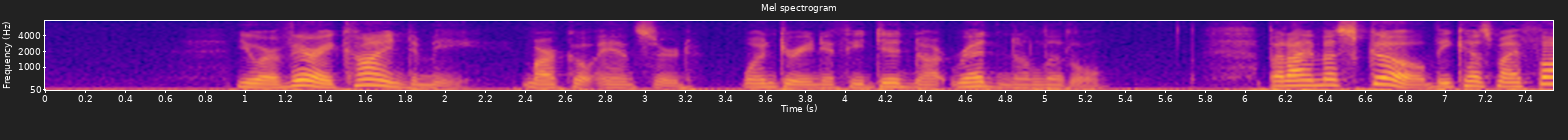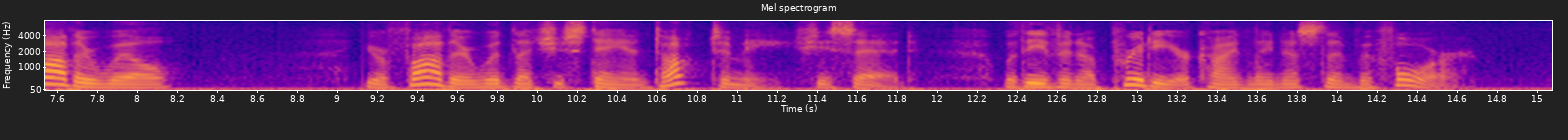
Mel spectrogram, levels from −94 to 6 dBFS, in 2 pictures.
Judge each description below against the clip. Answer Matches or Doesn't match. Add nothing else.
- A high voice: Doesn't match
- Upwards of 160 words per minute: Matches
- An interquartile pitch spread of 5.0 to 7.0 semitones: Matches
